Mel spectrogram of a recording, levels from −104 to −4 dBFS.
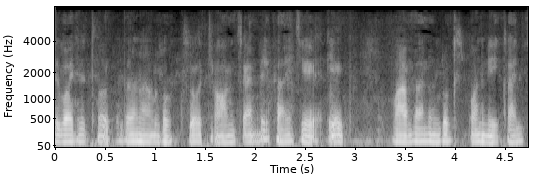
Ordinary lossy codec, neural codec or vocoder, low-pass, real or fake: MP3, 48 kbps; codec, 24 kHz, 1.5 kbps, HILCodec; 7.2 kHz; fake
